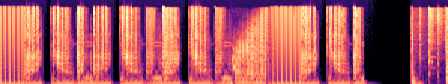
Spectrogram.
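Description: A neurofunk drum & bass drop playing back: heavy, chompy synth bass in chopped stabs with short hard gaps between them and a rising sweep past the middle. It cuts off suddenly just before the end.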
